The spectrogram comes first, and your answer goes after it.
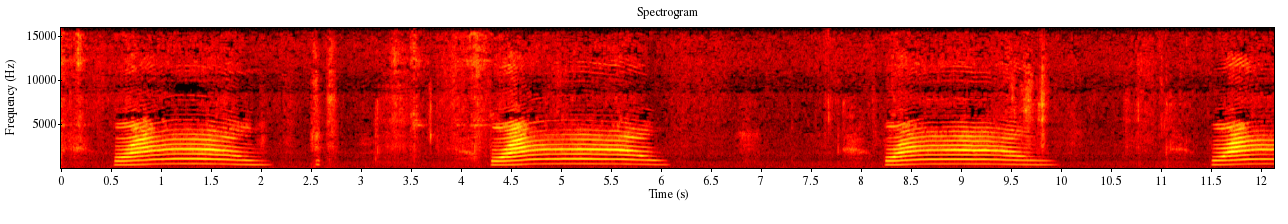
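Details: Cat, described as sounding scary, meowing repeatedly, with four long arched meows roughly every four seconds, each rising then sagging in pitch, and faint clicks between calls.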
